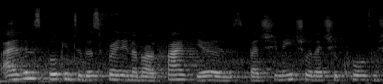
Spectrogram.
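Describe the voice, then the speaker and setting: A woman speaks at a medium pitch with ordinary pitch variation. Her tone is dark and mellow, and the room echo is audible. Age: 20s. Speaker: vlogger. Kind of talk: Q&A vlog, casual personal story.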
